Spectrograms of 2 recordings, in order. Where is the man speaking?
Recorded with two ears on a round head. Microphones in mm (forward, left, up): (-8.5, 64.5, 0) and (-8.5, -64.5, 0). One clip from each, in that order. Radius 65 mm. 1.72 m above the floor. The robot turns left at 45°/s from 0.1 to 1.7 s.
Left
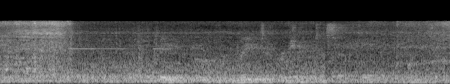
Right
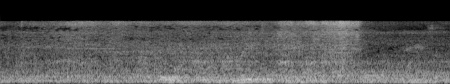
5° right (ahead or behind), 2.5 m; by 4.4 s 10° right (ahead or behind), 2.5 m.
